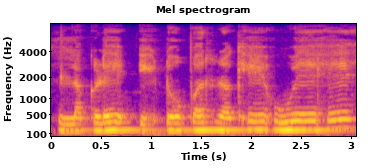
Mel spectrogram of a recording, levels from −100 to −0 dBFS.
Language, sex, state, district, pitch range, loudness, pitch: Hindi, male, Madhya Pradesh, Dhar, 150-170 Hz, -13 LUFS, 160 Hz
